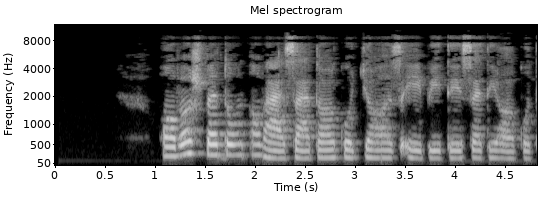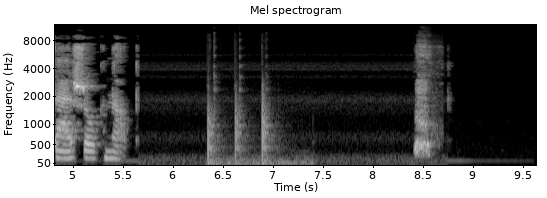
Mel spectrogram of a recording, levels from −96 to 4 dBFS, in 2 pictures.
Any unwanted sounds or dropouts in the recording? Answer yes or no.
yes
